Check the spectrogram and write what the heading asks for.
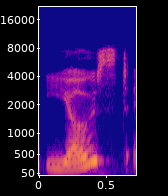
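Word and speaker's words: Joost: Now, there's one called WordPress SEO, and it's by a guy named Yoast. It's spelled differently though. It's uh, I think it's J O O S T.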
